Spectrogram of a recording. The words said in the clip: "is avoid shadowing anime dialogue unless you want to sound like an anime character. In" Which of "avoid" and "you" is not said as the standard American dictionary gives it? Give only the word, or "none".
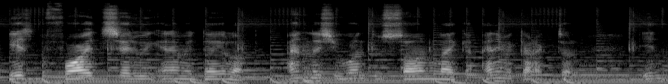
avoid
